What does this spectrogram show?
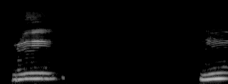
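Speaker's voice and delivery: রি said as r blended into i; রি with r and i merged, not plain ri; রি, a mixed r-i sound; pronunciation demo. Shown as a demonstration. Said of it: "এটার উচ্চারণ কি অনেকটা র আর একটা ই মিক্স করে".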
